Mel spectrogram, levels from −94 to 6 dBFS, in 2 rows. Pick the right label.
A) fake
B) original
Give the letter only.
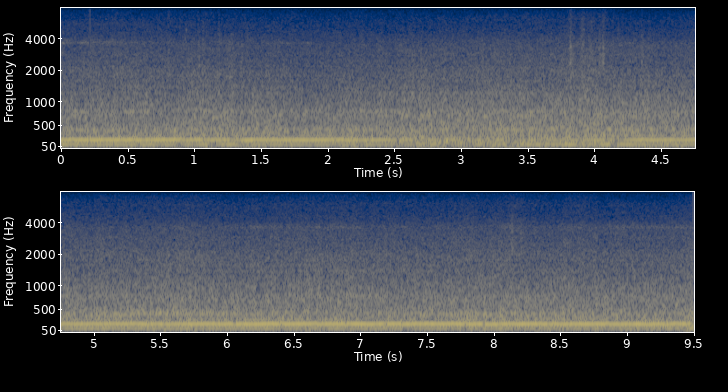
A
